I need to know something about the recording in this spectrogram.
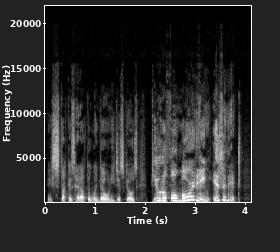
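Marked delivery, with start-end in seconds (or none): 2.1-3.9 very high, drawn-out sarcastic yell. Retelling what the old neighbor shouted from his window: imitating a sarcastic yell. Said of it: "Why is he yelling".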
